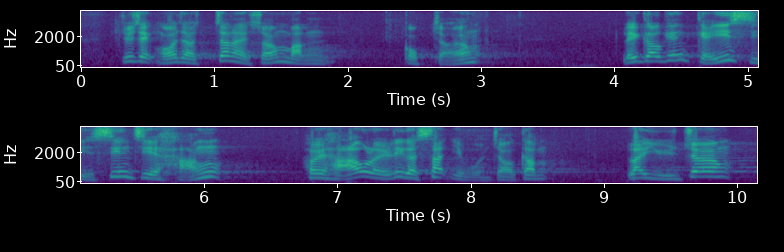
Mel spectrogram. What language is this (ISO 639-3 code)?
yue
